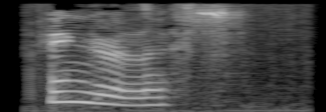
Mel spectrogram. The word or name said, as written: fingerless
